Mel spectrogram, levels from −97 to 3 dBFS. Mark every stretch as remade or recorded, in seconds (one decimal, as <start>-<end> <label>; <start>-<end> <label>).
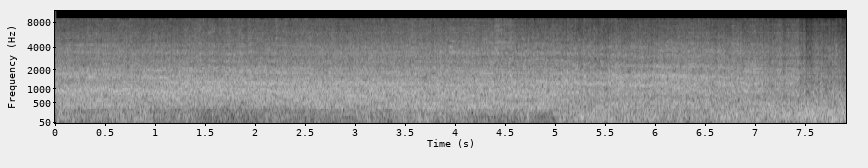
0.0-4.3 recorded; 4.3-5.6 remade; 5.6-7.9 recorded

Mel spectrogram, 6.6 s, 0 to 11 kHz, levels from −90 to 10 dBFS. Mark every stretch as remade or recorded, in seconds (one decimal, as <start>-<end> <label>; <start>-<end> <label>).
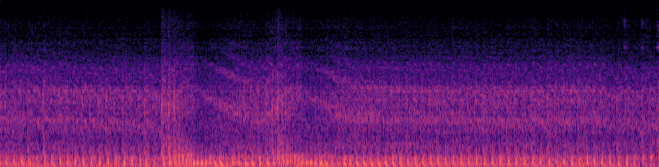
0.0-1.4 remade; 1.4-2.3 recorded; 2.3-3.5 remade; 3.5-5.3 recorded; 5.3-6.6 remade

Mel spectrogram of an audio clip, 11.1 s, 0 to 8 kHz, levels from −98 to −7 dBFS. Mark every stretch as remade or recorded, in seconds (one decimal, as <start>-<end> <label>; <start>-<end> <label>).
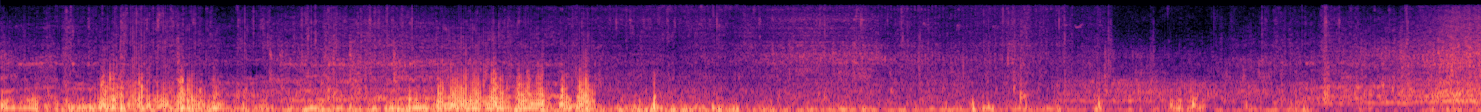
0.0-6.0 remade; 6.0-8.5 recorded; 8.5-11.1 remade

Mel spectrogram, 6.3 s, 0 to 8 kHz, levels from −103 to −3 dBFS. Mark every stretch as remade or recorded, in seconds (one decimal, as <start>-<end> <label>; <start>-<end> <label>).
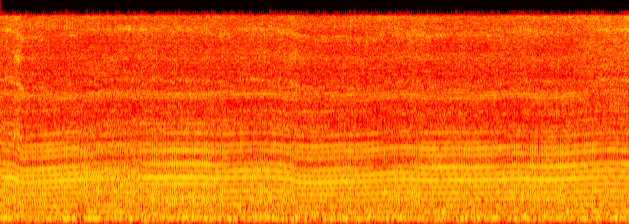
0.0-0.8 recorded; 0.8-1.4 remade; 1.4-6.3 recorded

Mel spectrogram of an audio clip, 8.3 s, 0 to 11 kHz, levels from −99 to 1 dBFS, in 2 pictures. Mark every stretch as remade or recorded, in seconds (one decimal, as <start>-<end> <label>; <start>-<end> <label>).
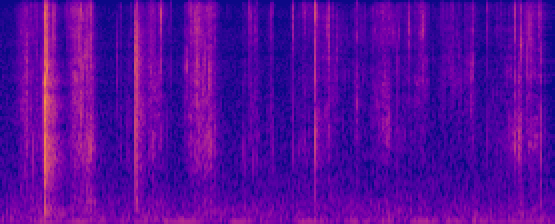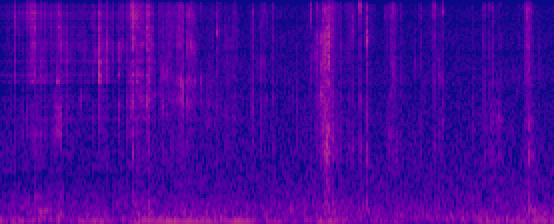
0.0-4.0 recorded; 4.0-5.3 remade; 5.3-8.3 recorded

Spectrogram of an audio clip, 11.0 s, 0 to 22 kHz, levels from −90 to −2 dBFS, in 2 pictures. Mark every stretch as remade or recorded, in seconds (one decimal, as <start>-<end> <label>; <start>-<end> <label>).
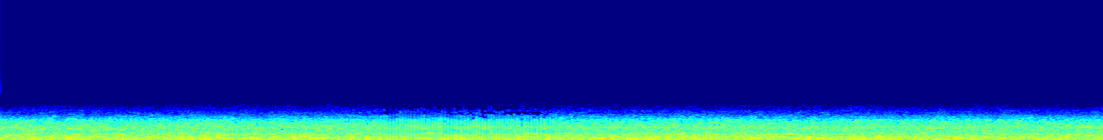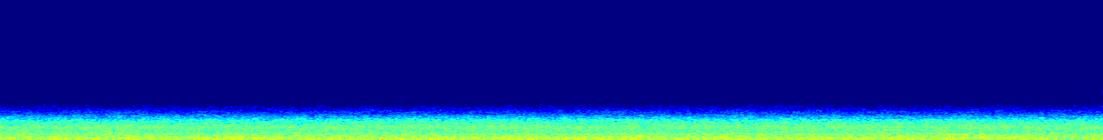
0.0-1.9 recorded; 1.9-2.8 remade; 2.8-11.0 recorded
